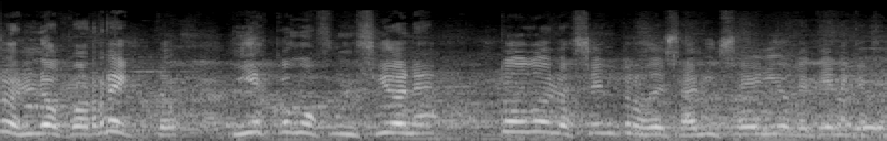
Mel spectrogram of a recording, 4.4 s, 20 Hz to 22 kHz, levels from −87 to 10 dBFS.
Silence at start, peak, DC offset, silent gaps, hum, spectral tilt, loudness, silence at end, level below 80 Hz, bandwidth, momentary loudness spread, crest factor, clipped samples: 0 s; 0 dBFS; under 0.1%; none; none; -5 dB/octave; -16 LUFS; 0 s; -44 dBFS; 15 kHz; 6 LU; 16 dB; under 0.1%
